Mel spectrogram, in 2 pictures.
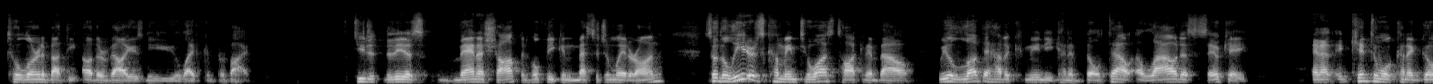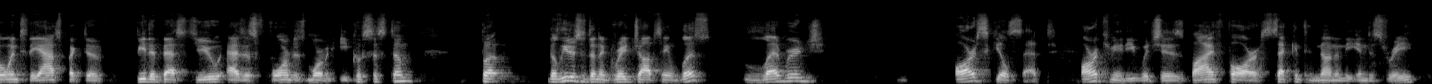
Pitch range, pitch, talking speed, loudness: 105-130 Hz, 115 Hz, 205 wpm, -20 LUFS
